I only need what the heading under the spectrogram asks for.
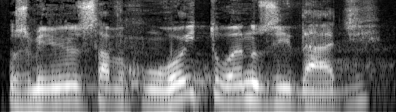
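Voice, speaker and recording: A fast-talking pastor with a Brazilian Portuguese accent and a mid-range, darkish voice preaches in a church hall. He tells stories, plays out dialogue, and asks his congregation questions, with long church reverb behind him.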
